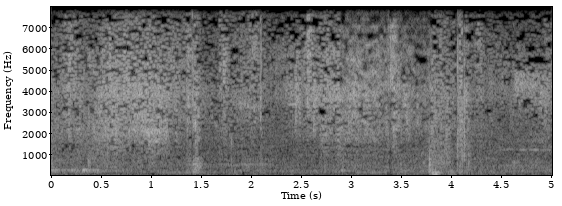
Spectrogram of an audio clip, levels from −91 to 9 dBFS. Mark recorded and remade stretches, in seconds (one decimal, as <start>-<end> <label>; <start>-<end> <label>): 0.0-2.9 recorded; 2.9-3.8 remade; 3.8-5.0 recorded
